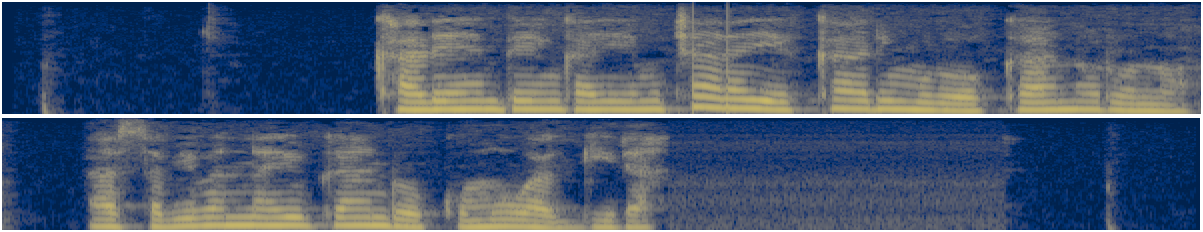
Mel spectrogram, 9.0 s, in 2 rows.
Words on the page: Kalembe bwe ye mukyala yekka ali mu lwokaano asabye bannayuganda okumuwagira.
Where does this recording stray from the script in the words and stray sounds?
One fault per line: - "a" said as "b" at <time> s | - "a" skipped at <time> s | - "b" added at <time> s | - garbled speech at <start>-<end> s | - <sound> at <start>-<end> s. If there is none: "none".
- "bwe" said as "nga" at 2.0 s
- "luno" added at 4.2 s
